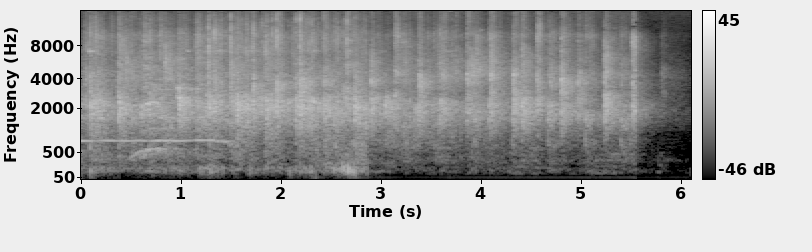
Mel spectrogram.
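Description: An audience applauds, many hands clapping in a dense, steady patter for about five seconds before it cuts off quickly, with a faint thin tone sounding briefly near the start.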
